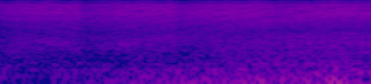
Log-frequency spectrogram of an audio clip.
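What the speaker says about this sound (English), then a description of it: "which is again just white noise with some EQ and shimmer on it" Steady, bright hiss of filtered white noise with a shimmering, airy top, continuous and fairly soft throughout, no voices.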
